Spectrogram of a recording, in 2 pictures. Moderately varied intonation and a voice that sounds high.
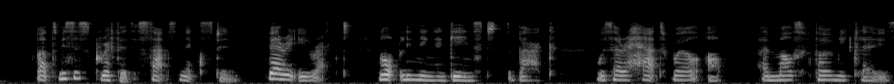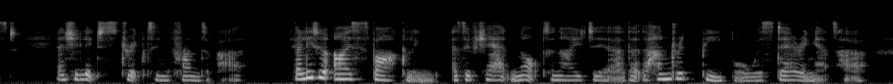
Yes: average, 3.2 semitones; high, 205 Hz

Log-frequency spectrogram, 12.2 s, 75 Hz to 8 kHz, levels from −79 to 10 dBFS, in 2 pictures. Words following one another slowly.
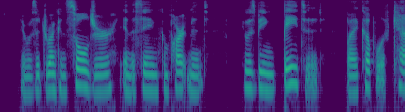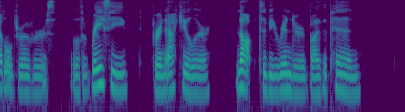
No: average, 145 wpm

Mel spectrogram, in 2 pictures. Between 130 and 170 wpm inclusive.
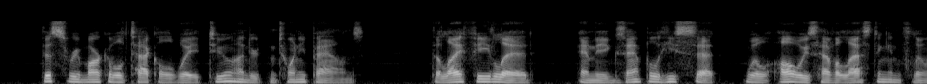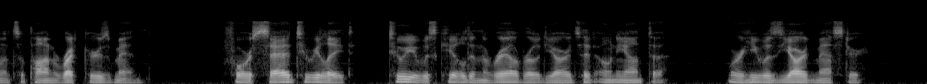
Yes: slow, 135 wpm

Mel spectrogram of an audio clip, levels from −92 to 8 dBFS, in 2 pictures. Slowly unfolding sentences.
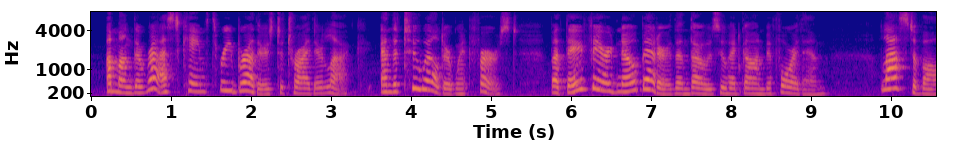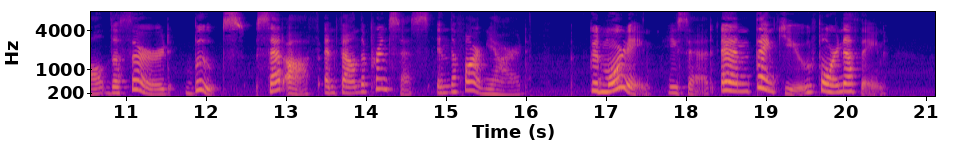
No: average, 150 wpm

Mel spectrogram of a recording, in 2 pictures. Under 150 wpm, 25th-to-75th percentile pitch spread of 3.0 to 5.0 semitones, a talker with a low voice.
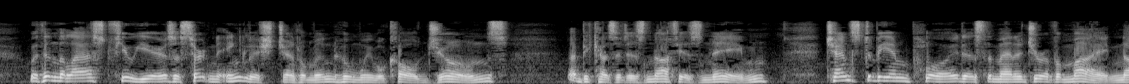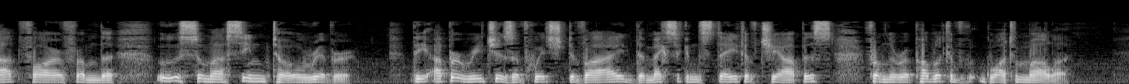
Yes: average, 140 wpm; average, 3.8 semitones; low, 120 Hz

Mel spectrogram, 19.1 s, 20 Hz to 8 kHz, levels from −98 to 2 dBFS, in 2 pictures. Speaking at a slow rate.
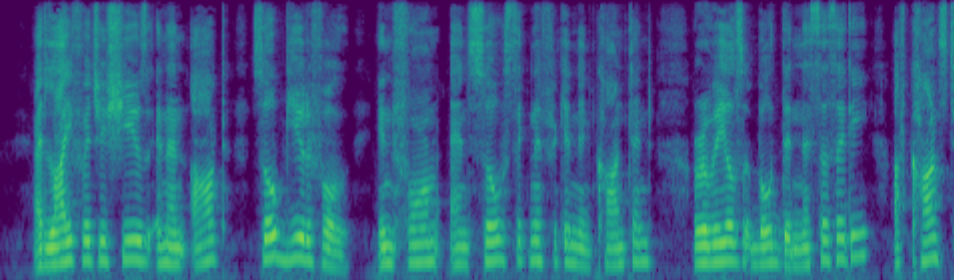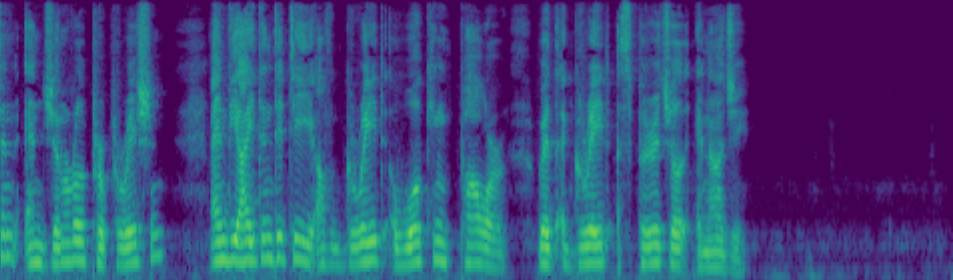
Yes: slow, 115 wpm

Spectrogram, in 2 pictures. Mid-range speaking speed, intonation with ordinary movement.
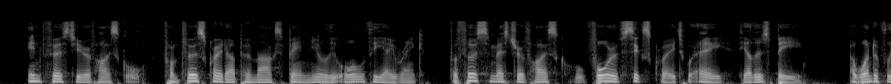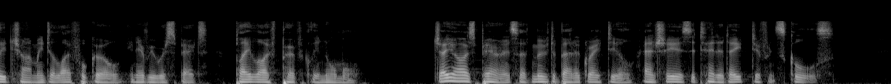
No: fast, 215 wpm; average, 3.4 semitones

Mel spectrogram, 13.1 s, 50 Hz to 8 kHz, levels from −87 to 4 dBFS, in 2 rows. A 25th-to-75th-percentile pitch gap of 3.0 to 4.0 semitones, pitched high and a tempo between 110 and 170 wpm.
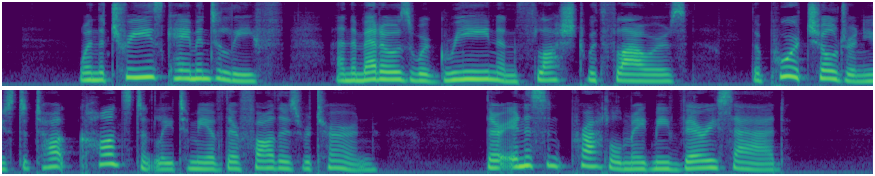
No: average, 4.7 semitones; high, 200 Hz; average, 160 wpm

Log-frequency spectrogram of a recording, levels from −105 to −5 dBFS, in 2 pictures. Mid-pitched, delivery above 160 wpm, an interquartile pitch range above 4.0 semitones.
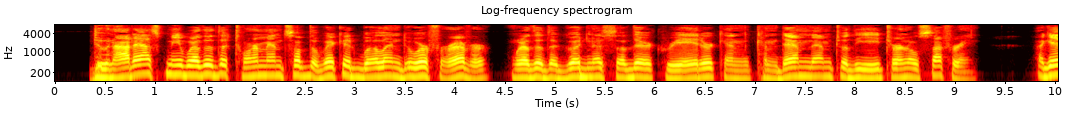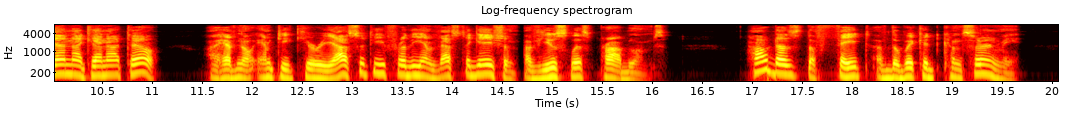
No: medium, 145 Hz; average, 155 wpm; average, 4.6 semitones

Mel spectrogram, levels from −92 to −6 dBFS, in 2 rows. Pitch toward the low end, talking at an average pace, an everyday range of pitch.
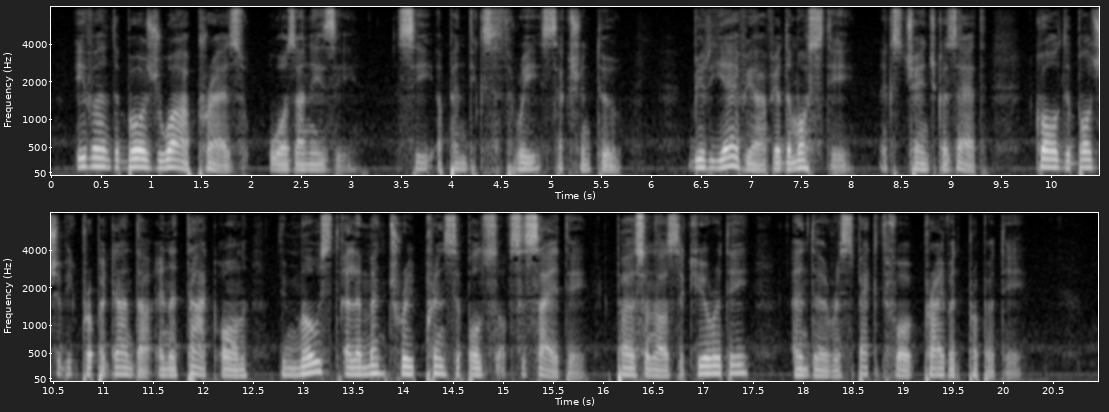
No: low, 115 Hz; slow, 100 wpm; average, 4.9 semitones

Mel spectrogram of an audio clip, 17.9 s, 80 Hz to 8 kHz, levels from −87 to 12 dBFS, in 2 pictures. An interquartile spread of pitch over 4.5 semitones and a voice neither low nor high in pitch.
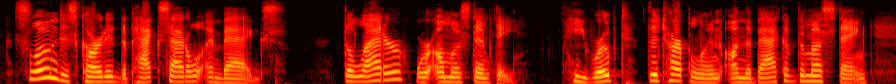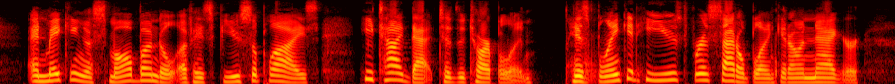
Yes: average, 5.0 semitones; medium, 175 Hz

